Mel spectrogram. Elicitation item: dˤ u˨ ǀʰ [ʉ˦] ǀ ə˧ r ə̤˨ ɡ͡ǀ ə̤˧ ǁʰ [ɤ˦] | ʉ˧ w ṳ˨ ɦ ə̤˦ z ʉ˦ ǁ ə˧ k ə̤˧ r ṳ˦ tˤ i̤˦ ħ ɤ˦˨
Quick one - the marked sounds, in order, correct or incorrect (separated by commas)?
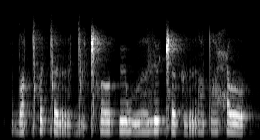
incorrect, correct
